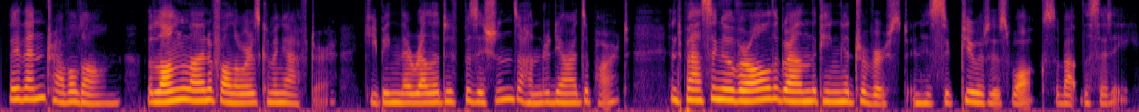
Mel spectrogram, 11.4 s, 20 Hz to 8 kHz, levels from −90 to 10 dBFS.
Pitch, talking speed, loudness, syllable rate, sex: 215 Hz, 190 wpm, -18 LUFS, 5.7 syllables/s, female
